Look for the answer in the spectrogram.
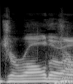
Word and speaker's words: Geraldo: When he was tossing Geraldo. – You know that G is soft. That's a soft G.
